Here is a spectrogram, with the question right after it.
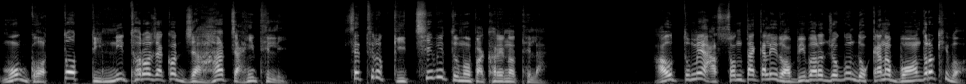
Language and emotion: Odia, disgusted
